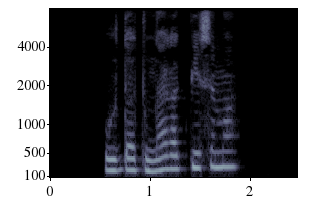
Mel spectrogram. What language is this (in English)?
Mari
